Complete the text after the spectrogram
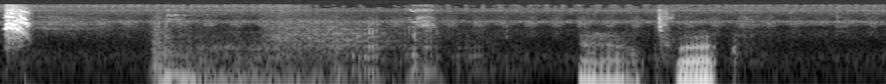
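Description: A bear growls and roars.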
